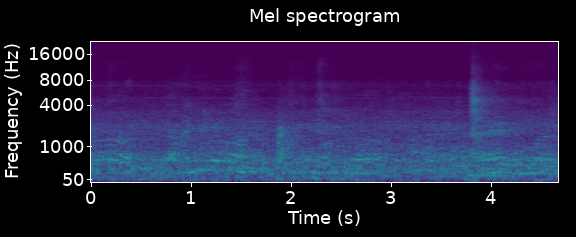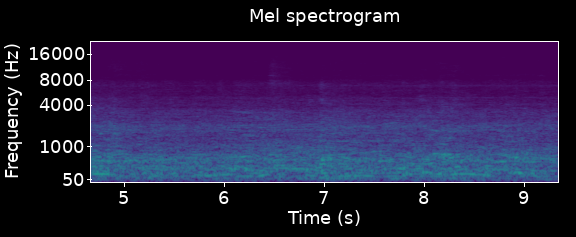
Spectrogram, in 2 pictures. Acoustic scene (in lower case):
cafe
